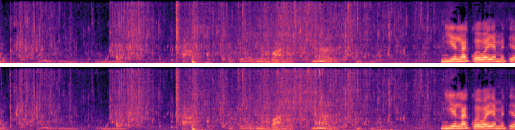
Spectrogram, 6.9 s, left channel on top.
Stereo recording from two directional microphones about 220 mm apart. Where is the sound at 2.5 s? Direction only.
30° left (ahead or behind).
